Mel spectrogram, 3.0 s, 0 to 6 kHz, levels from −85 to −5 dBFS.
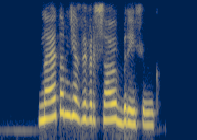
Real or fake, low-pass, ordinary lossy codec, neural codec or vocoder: fake; 5.4 kHz; Opus, 32 kbps; codec, 16 kHz, 2 kbps, X-Codec, WavLM features, trained on Multilingual LibriSpeech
